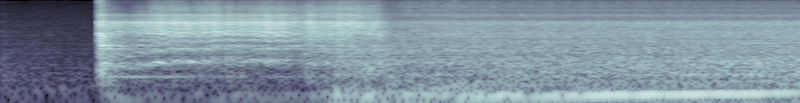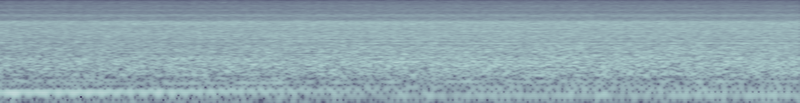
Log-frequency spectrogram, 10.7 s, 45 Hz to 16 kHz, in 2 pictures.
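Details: 1966 Ford Galaxie 500 with new Pertronix electronic ignition replacing arcing points: true cold start, catches on the first try and revs on the fastest idle cam, then kicks down a step with an accelerator tap and settles to an even rumble.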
